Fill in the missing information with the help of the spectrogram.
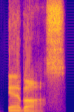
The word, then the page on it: Airbus: British English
